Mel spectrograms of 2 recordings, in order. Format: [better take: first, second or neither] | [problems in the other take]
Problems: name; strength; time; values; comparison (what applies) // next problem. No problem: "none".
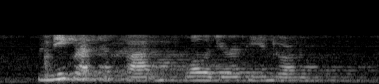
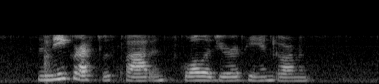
second | room echo; dies away in 2.3 s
